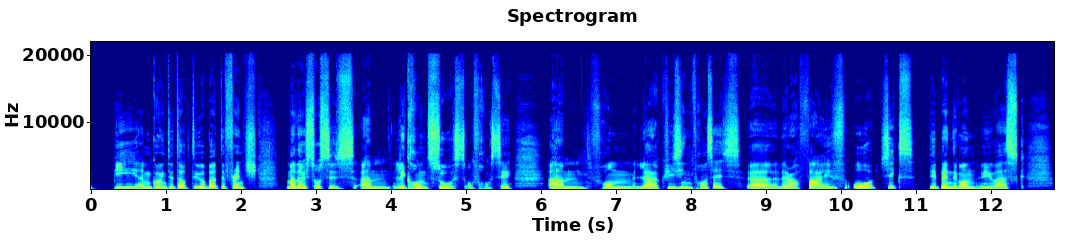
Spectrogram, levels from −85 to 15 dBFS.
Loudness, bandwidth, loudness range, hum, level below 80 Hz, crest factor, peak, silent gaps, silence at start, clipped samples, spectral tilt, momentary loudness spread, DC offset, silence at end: -26 LUFS; over 20 kHz; 2 LU; none; -60 dBFS; 20 dB; -6 dBFS; none; 0.3 s; under 0.1%; -4.5 dB/octave; 9 LU; under 0.1%; 0.1 s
